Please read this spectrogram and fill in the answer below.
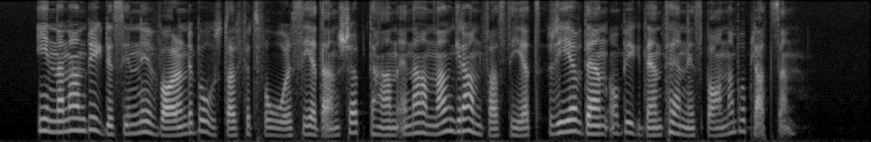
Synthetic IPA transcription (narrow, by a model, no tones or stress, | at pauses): ʔɪnːanhanbʏɡd̪əsɪnːʉ̟ːvɑːɾand̪əbuːst̪ɑːd̪fœʈʰv̥oːoːɾseːd̪a̰nɕøːp̚t̪əɦanɛ̰nanːanɡɾanːfast̪ɪheːt̪ɾeːvd̪ɛnɔbʏɡd̪əɛnt̪ʰɛnːɪsbɑːnapʰɔpʰla̰t̪sə̰n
